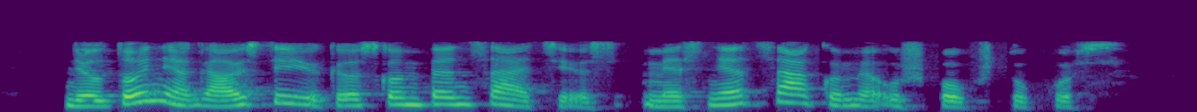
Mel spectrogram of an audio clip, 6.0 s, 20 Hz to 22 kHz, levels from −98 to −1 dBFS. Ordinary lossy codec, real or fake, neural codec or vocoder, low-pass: AAC, 48 kbps; real; none; 5.4 kHz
